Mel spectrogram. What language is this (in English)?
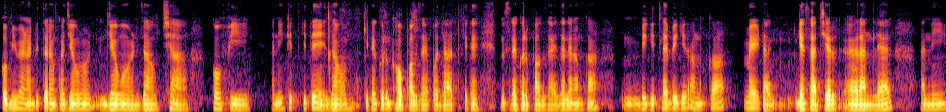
Konkani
